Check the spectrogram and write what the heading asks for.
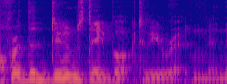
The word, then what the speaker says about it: Domesday: It's spelled like Domesday. So it's spelled like that, but it's pronounced Doomsday Book, or Domesday Book.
